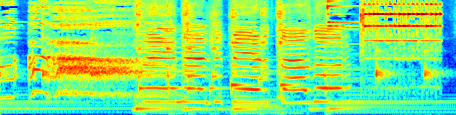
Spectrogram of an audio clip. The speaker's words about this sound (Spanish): Canta el gallo cantor.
